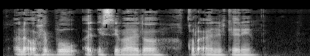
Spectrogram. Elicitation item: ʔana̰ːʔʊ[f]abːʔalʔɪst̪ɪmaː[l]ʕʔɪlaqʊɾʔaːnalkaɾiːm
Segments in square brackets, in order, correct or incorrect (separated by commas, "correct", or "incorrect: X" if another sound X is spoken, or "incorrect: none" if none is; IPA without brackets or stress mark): incorrect: ħ, incorrect: none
